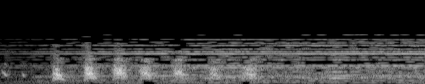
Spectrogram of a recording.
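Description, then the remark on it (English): A dog barks in a quick run of about seven sharp, evenly spaced barks that gradually soften before falling quiet, with no one talking. “Here, I'll give you this dog for your sled.”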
